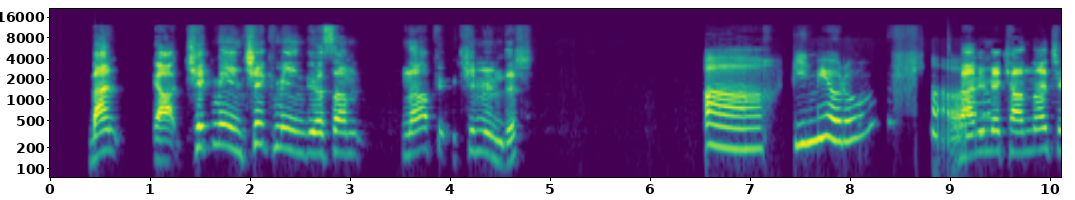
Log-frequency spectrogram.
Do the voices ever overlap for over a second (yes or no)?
no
